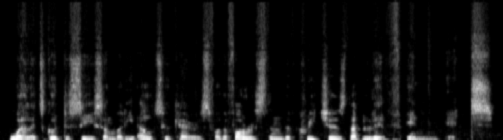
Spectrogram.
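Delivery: deep, manly masculine voice. Storyteller voicing a creature speaking right beside the listener; deep masculine voice. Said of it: "you suddenly hear this deep masculine voice right beside you".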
